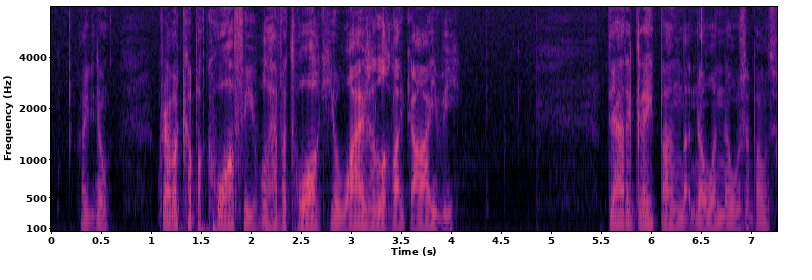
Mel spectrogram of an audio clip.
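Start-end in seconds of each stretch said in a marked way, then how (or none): 1.1-4.1 put-on New York accent throughout. Imagining how a line sounds, then saying it in a new york accent. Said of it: "a New York voice".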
